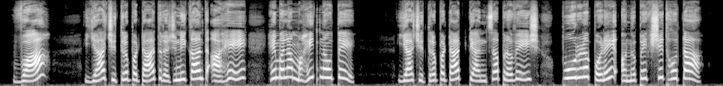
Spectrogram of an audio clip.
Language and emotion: Marathi, surprised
